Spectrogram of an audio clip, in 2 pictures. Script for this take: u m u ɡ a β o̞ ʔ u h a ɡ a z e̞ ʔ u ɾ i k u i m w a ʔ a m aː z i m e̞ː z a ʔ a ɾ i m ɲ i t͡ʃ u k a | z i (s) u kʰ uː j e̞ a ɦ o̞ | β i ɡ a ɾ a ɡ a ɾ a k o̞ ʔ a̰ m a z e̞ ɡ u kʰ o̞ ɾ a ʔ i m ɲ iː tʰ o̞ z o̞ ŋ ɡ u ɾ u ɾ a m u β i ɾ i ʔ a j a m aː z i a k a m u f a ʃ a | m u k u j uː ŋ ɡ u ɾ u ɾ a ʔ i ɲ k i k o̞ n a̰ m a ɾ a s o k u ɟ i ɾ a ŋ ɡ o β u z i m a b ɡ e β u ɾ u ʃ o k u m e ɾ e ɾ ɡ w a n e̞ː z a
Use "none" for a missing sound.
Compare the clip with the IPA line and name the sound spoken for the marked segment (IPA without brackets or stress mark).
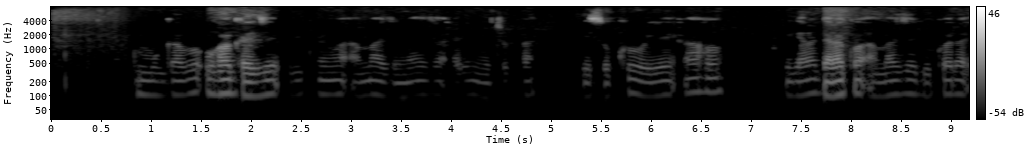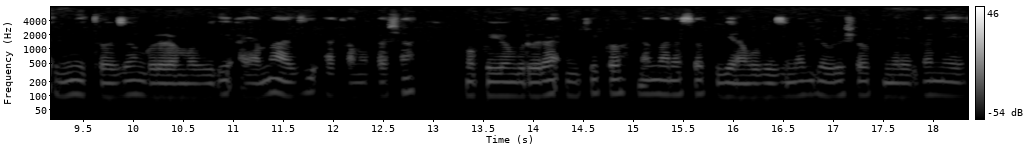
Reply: s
